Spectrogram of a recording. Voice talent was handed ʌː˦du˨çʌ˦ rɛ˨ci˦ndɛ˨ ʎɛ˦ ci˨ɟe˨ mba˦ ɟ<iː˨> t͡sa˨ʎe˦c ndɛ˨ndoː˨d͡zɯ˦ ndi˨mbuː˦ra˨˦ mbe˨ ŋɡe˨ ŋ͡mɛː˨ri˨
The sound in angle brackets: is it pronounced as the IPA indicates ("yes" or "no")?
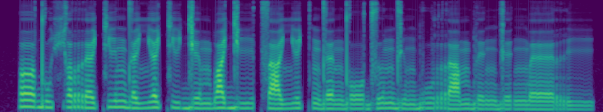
yes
